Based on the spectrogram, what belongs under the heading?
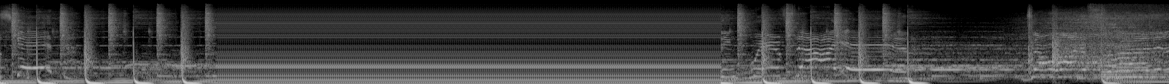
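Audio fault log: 2.18–7.21 s, system hang loop: a steady buzz at 50 Hz replaces the audio for about five seconds. The system froze while the sound hardware kept replaying a 20 ms stretch of its ring buffer, roughly 250 times, and the repeats fuse into a tone.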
